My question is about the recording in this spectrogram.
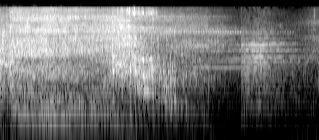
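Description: Sound-effect call of a baby Majungasaurus, a rough animal-like cry lasting about a second and a half before fading, over background music.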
